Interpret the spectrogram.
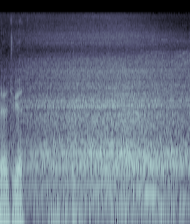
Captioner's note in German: Dröhnende Geräusche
